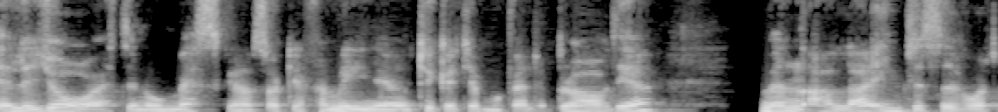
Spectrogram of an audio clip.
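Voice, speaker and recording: A woman speaks with ordinary variation in her pitch. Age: 40s. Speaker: raw food chef and entrepreneur. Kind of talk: podcast interview.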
